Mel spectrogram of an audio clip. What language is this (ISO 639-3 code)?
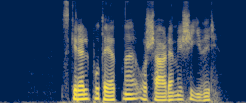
nor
